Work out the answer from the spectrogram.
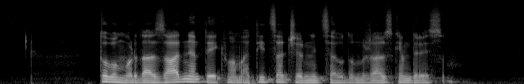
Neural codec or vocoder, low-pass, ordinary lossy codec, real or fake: autoencoder, 48 kHz, 32 numbers a frame, DAC-VAE, trained on Japanese speech; 19.8 kHz; none; fake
